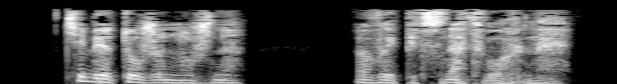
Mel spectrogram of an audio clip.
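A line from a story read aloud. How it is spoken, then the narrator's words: Whisper. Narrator (Russian): прошептал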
